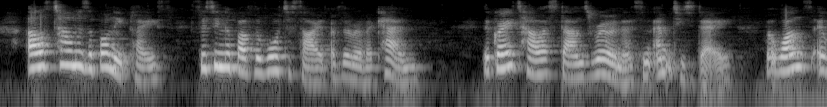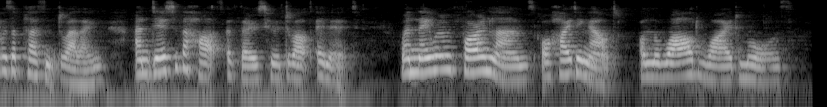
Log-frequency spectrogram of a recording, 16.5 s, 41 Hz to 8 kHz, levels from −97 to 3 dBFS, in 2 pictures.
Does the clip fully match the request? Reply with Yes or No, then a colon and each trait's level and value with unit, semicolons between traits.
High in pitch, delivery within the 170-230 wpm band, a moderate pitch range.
No: high, 200 Hz; average, 200 wpm; wide, 7.5 semitones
